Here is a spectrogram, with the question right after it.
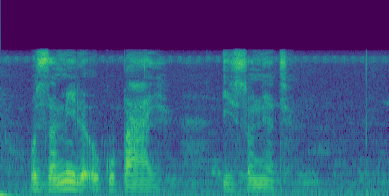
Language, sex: Xhosa, male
